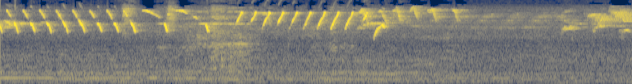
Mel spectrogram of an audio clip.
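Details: Energetic canary, local or AF/AFS type, delivering quick clipped high notes and short sweeping whistles, fading toward the end against low background noise.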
